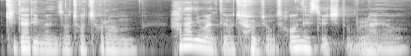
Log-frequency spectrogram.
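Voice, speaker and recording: A man in his thirties, a guest pastor giving a revival sermon in a church, earnest and conversational with soft whispered asides. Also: medium pitch, fairly even intonation, brisk, vocal fry, husky. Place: church sanctuary.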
